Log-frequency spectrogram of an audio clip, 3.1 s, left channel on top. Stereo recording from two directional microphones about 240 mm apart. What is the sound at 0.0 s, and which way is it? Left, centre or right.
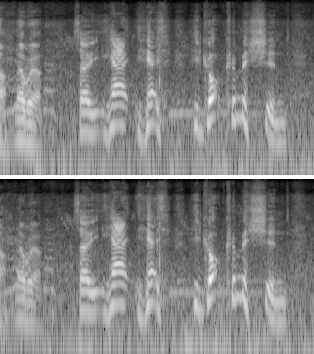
Speech, left.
